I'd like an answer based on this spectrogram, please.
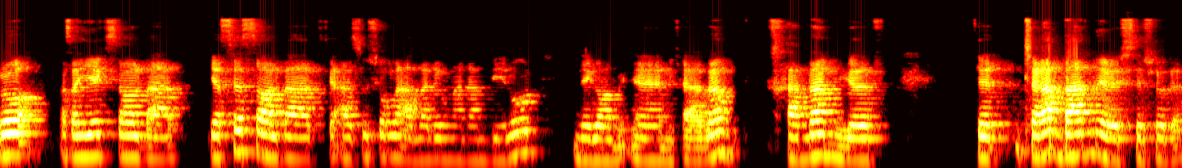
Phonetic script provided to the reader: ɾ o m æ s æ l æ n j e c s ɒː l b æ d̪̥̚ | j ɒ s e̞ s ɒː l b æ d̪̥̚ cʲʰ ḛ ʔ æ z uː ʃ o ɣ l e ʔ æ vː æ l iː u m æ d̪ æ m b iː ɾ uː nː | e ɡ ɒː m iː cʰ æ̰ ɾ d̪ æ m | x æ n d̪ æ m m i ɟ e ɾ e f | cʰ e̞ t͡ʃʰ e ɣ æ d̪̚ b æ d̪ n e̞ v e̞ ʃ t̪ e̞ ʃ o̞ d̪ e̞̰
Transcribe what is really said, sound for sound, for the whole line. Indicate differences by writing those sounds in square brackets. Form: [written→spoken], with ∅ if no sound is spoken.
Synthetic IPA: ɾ o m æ s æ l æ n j e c s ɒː l b æ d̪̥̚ | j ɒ s e̞ s ɒː l b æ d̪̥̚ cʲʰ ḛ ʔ æ z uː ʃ o ɣ l e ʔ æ vː æ l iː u m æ d̪ æ m b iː ɾ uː nː | e ɡ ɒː m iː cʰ æ̰ ɾ d̪ æ m | x æ n d̪ æ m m i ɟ e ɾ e f | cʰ e̞ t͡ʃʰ e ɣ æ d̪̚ b æ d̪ n e̞ v e̞ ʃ t̪ e̞ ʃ o̞ d̪ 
